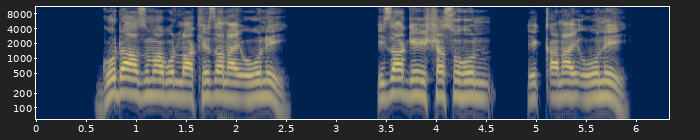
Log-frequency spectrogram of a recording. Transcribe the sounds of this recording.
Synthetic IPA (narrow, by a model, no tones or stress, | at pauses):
ɡɔd̪aːzʊmɐbɔlːɐkɛzɐnɐjo̞ːne̞ː | ʔɪzɐɡe̞ːʃːɐsɔɦɔn | ɛkʼːɐnɐjo̞ːneː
